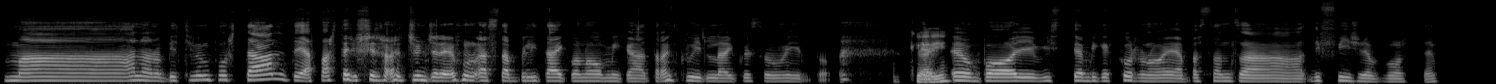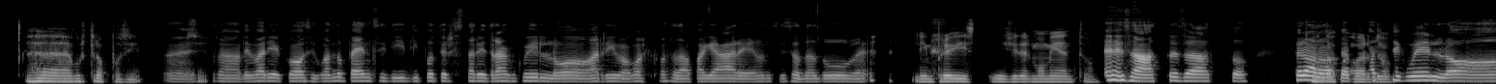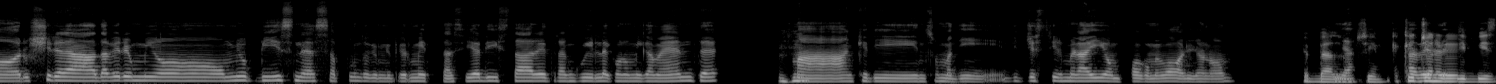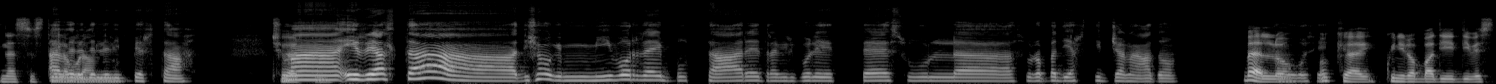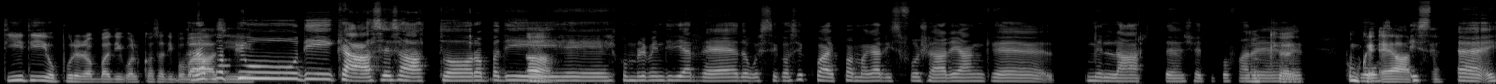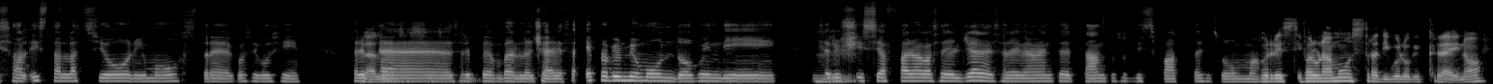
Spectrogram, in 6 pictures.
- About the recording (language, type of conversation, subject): Italian, unstructured, Qual è un obiettivo importante che vuoi raggiungere?
- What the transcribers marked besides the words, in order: drawn out: "Ma"; laughing while speaking: "riuscire a raggiungere una stabilità economica tranquilla"; chuckle; in English: "business"; "Quindi" said as "ndi"; tapping; drawn out: "di"; other background noise; "cioè" said as "ceh"; "cioè" said as "ceh"; "proprio" said as "propio"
